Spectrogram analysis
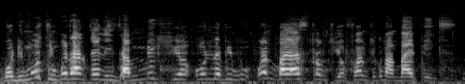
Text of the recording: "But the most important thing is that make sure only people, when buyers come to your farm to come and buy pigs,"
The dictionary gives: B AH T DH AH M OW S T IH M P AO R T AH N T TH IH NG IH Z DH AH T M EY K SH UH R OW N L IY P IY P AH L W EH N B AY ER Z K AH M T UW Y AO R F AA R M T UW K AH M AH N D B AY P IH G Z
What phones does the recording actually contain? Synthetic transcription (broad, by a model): B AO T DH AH M OW S T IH M P AO T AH N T TH IH NG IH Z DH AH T M EY K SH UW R OW N L IY P IY P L W EH N B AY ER S K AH M T UW Y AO F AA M T UW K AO M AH N B AY P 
